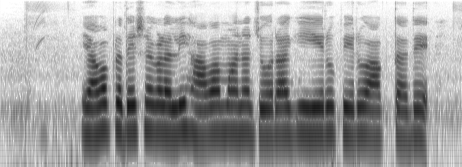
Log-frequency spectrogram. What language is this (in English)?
Kannada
